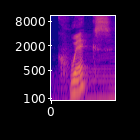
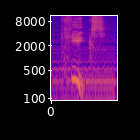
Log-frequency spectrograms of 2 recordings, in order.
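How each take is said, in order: First: It starts with 'kw' and has a short i. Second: It sounds like 'keeks' with a long ee. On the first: "some people do pronounce it Quicks" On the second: "some people pronounce it Keeks"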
